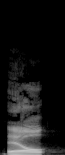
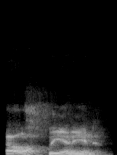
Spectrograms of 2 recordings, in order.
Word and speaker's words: L-theanine: L-theanine. – Say it again. Sorry. – L-theanine. – L-theanine. – Yep, T-H-E-A-N-I-N-E. – I just want to make sure I'm pronouncing it right there and everybody can hear you.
